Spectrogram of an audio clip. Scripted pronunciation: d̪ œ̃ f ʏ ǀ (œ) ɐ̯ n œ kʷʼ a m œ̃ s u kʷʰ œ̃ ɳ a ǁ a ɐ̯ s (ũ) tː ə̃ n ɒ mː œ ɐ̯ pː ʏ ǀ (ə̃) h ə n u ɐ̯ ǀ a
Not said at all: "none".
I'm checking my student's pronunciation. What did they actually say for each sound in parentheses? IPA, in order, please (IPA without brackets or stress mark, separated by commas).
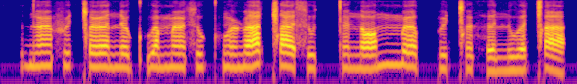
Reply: œ, u, ə̃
